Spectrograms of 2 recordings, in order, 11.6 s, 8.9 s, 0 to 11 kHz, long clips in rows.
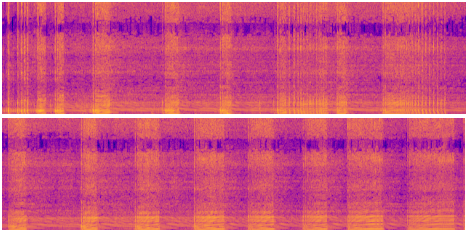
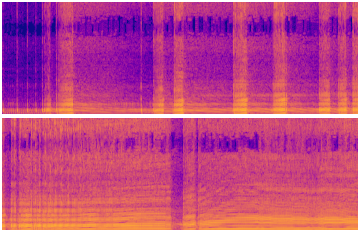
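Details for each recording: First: Walker-ported 850 chainsaw, 32-inch bar, skip-tooth chain, on its second run with carb set rich for break-in: revved in short bursts about once per second, burbling four-stroking edge between pulls. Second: Walker-ported 850 chainsaw, 32-inch bar, freshly hand-filed chain with rakers lowered, running rich: revs up and bogs slightly on each cut, then screams steadily at full throttle; cuts cleanly.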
